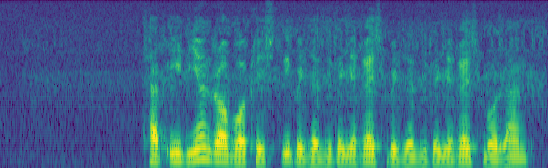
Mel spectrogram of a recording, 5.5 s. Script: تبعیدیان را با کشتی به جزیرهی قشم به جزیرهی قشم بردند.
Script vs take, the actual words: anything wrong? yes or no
no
